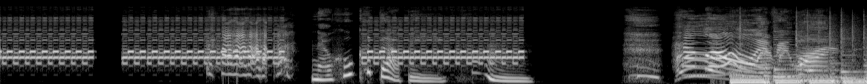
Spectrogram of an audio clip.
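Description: A telephone ringing three times with a trilling electronic ring, each ring one to two seconds long. A voice with falling pitch sounds over the later rings. Children's music starts near the end.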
